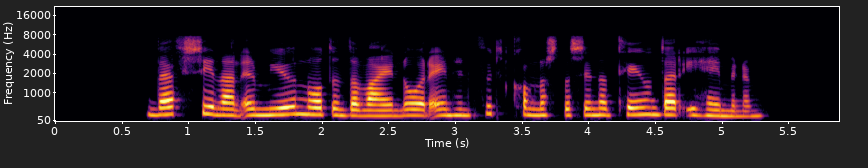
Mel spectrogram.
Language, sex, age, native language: Icelandic, female, 20-29, Icelandic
